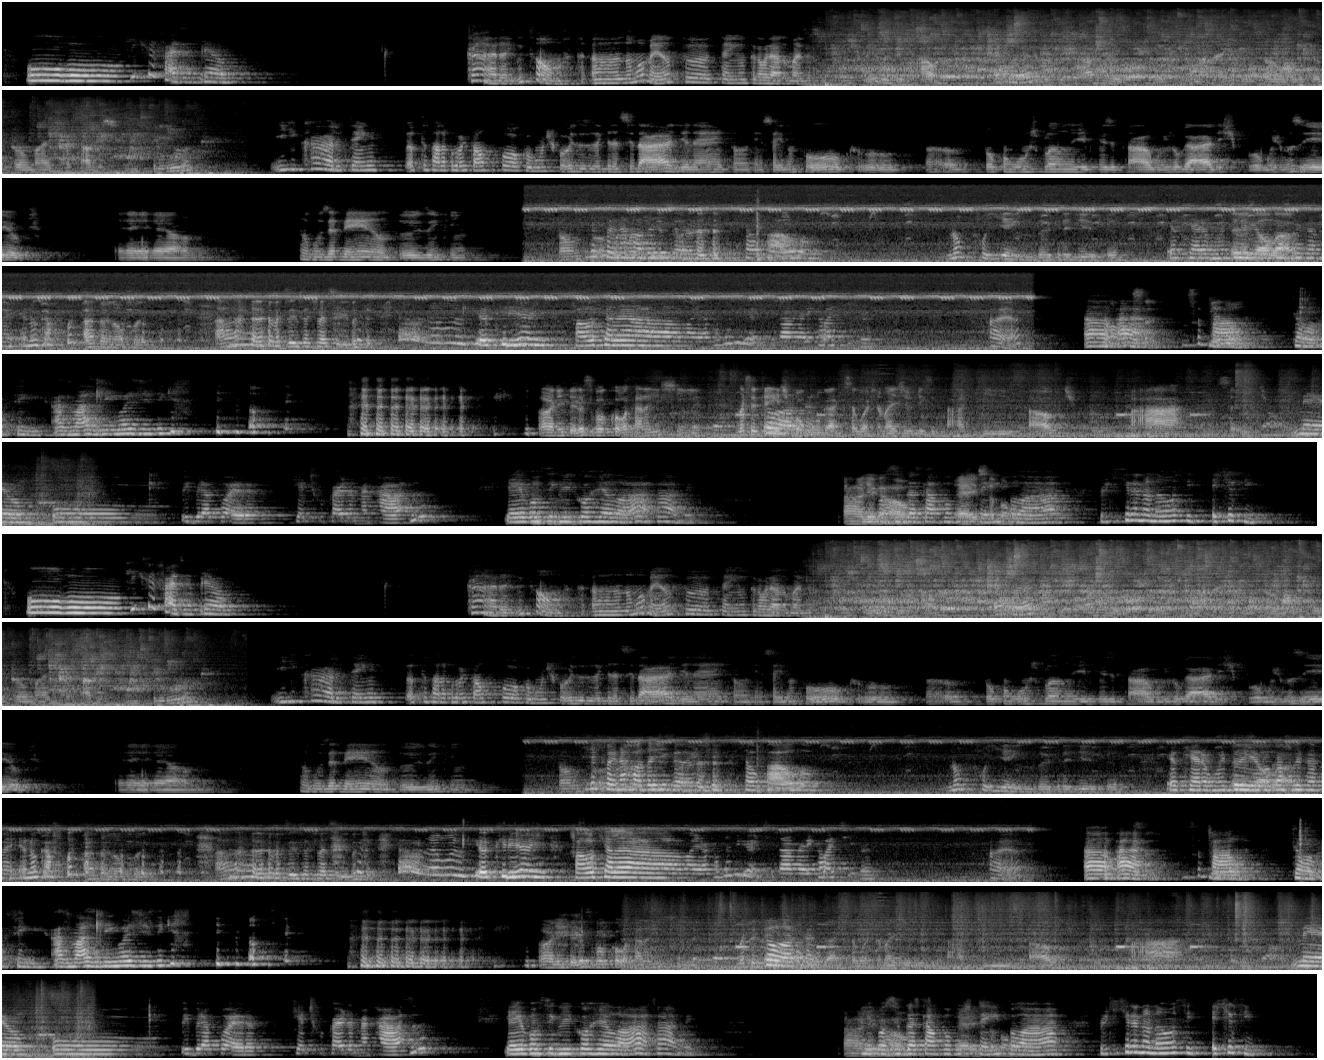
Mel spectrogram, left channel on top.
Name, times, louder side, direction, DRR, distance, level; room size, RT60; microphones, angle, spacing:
voice 1, 0.2-2.3 9.9-10.3 32.2-34.6 38.0-40.4 41.5-42.2 42.9-43.0 43.6-48.4 50.4-51.1 51.7-52.1 52.5-54.7 54.9-55.4 60.4-60.9 65.7-68.6 68.9-70.2 71.0-72.9 74.6-76.6 77.0-78.5, right 3 dB, 75° right, 5 dB, 0.8 m, -22 dB
voice 2, 4.6-9.4 9.7-15.2 15.9-22.2 22.4-26.8 27.6-28.5 29.4-31.1 32.0-33.6 35.8-37.7 38.7-39.4 40.4-41.1 41.7-43.4 49.5-49.8 50.6-52.1 56.2-65.3 65.6-65.8 71.3-71.8 74.4-75.1 75.5-76.2, left 3 dB, 65° left, 11 dB, 0.8 m, -28 dB
sound 1, 8.0-15.7, right 2 dB, 20° right, 0.9 m, -27 dB
sound 2, 31.6-49.9, left 12 dB, 50° left, 0.3 m, -26 dB
sound 3, 59.0-67.0, right 3 dB, 50° right, 1.1 m, -31 dB
9.1 x 7.9 x 6.8 m, 0.84 s
head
